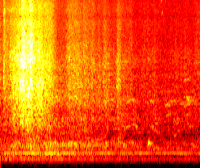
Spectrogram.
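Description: Near silence, with a faint soft rustle of a cloth towel being pulled over wet, soapy hair during the first second or so that fades out.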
